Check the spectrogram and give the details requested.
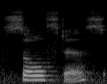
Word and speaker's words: solstice: looking at the word solstice we have first syllable stress so my soul syllable is long and my stis syllable is short unlike most situations often when we have letter o in a stressed syllable it's actually going to be the ah sound that's what we see here in solitude letter o says ah but sometimes o does say o like in solstice and so i've rewritten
